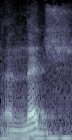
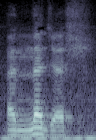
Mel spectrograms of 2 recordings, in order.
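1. لا تأتي أي حركة بعد صوت الجيم. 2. تأتي حركة 'a' بعد صوت الجيم. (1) "القراءة الأولى بالسكون" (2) "والقراءة الثانية بالفتح"

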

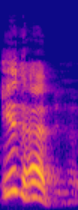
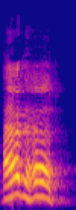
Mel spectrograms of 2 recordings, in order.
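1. الحركة الأولى هي 'i' الأمامية. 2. الحركة الأولى هي 'a' المفتوحة. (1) "يجب كسر همزة الوصل" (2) "اذا فتحت تتبع على حرفها شو يصير نطق؟"

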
